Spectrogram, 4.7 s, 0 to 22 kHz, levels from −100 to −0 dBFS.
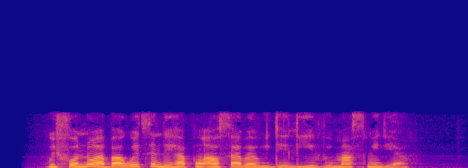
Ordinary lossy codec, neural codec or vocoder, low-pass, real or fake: MP3, 48 kbps; none; 7.2 kHz; real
